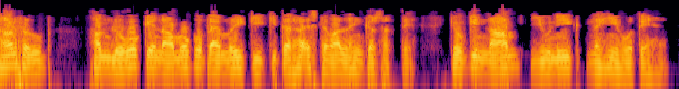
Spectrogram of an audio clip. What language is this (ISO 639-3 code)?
hin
